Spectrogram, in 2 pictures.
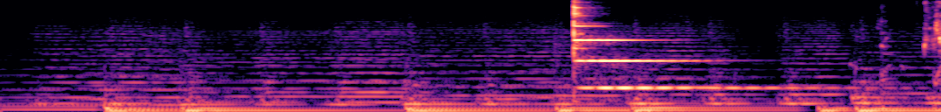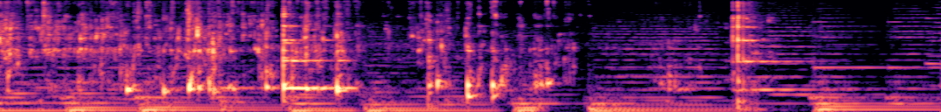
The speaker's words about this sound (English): Well, the sounds of sherry being poured lets us know it's time to head back to the Christmas kitchen for Mrs. Claus's tasty treats for your holiday fun times.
